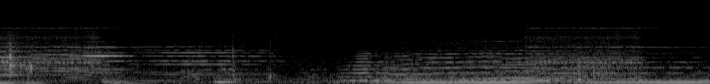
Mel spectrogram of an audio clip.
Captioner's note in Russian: Продолжает звонить телефон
